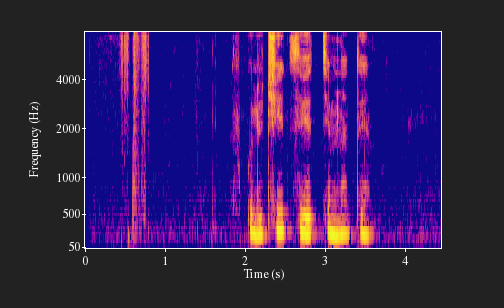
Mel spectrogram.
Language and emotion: Russian, neutral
